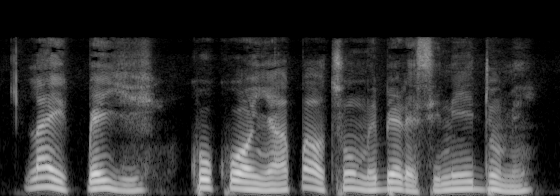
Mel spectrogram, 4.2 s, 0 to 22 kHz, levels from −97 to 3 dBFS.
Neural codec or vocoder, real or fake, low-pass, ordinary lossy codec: none; real; 9.9 kHz; MP3, 64 kbps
